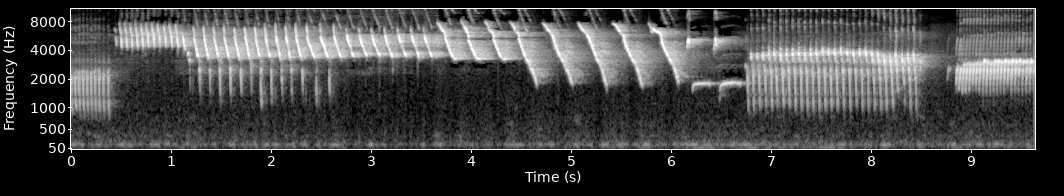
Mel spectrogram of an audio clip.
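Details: Male canary ready to mate, singing to call a female and stir her to breed and build a nest: rapid trills, then a run of steeply falling notes about twice a second, a brief pause, and a long buzzy trill.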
